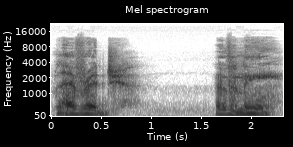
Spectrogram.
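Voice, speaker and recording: A man performs a coldly menacing immortal in a dark fantasy audio drama. His low, husky voice is haughty and condescending, with theatrical pauses, in a dry, slightly muffled recording. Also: big pitch swings, exaggerated voice. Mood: mocking, menacing.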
